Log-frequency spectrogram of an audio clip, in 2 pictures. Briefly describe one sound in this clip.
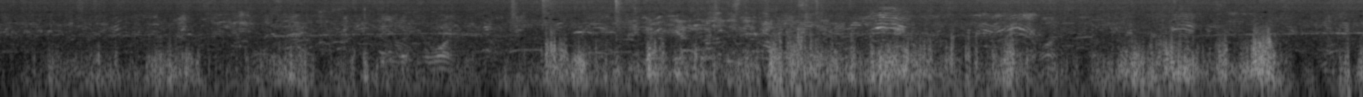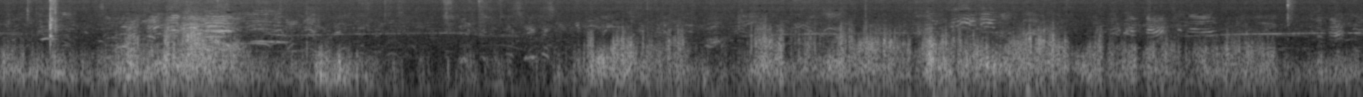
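A crowd of adults and children talks and cheers nearby outdoors.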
